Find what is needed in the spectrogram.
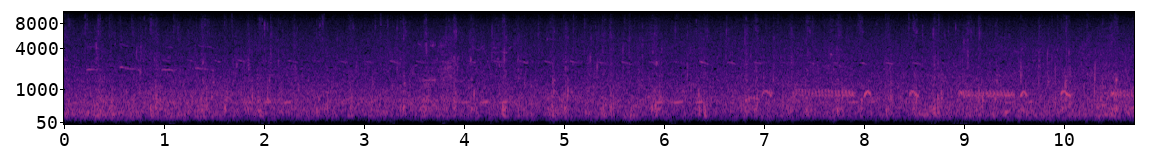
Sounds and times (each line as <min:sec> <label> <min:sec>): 0:00.0 birds 0:10.7
0:00.1 lion drinking 0:10.7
